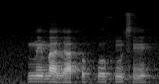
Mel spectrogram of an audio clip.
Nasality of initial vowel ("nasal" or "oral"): nasal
